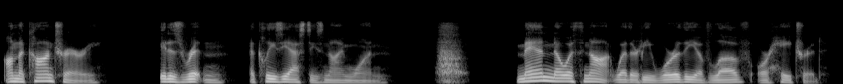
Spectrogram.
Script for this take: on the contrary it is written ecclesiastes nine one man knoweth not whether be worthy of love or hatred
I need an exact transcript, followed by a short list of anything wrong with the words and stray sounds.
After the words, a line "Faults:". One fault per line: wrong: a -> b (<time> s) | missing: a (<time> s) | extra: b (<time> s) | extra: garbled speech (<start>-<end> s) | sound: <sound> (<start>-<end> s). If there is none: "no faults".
on the contrary it is written ecclesiastes nine one man knoweth not whether be worthy of love or hatred
Faults:
sound: breath (4.3-4.7 s)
